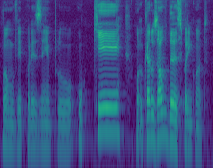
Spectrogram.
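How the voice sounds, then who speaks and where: A man teaching English as a recorded lesson, explaining step by step and repeating example questions slowly. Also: mid-range voice, expressive, vocal fry, mellow.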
